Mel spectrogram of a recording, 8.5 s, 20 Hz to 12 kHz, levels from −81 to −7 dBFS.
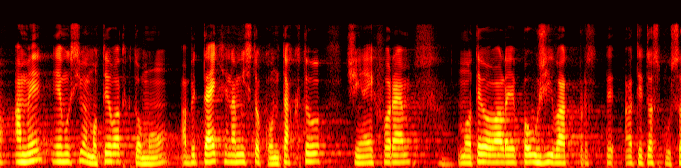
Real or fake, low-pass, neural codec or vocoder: real; 7.2 kHz; none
